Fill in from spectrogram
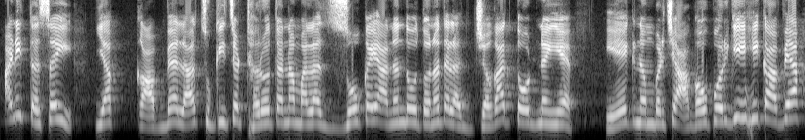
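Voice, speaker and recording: A woman's voice: fairly high pitch, moderate pace, natural voice. A woman reading out a gloating scheming aunt. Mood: gloating, taunting. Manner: taunting, mocking. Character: scheming middle-aged aunt, cruel and gloating.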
